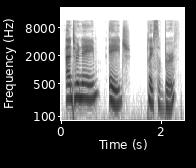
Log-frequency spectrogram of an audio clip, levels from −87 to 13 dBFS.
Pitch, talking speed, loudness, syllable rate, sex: 220 Hz, 170 wpm, -16 LUFS, 5.0 syllables/s, female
